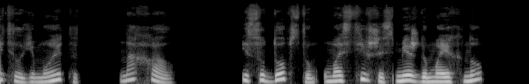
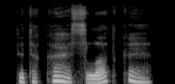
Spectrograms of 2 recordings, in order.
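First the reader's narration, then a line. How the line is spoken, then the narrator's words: Intimate whisper. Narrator (Russian): прошептал мне Алексей прямо в губы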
